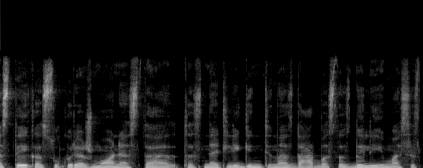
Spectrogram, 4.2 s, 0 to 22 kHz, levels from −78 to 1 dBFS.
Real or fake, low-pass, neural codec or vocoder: real; 14.4 kHz; none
